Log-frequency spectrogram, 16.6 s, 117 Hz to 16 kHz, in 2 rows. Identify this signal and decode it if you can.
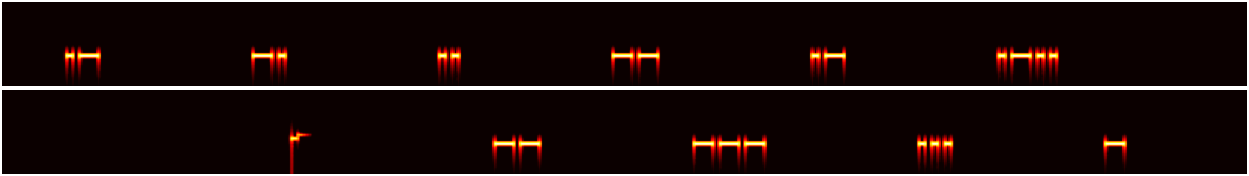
Morse code, heard as a keyed tone, about 28 wpm, spaced as for 8 wpm, 700 Hz. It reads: ANIMAL MOST
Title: 8x Character Spacing - Top 200 Words - 28wpm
